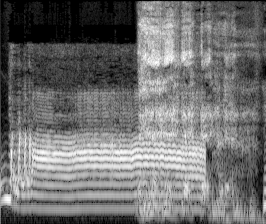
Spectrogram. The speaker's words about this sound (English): Your farts sound the same every time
